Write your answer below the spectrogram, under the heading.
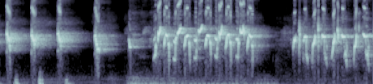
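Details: Lively sooty-headed bulbul song used as a lure and training tutor: a few separate clear notes, then a fast tumbling warble of rising and falling whistles, with a low hum in the background.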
